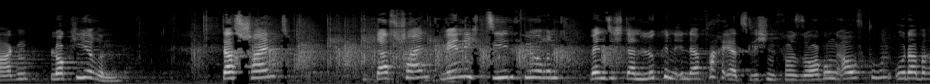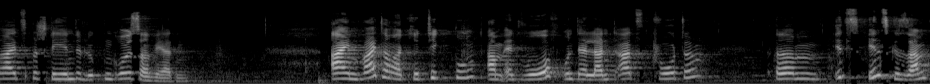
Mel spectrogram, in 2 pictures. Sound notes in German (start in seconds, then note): 1.7 Beifall AfD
